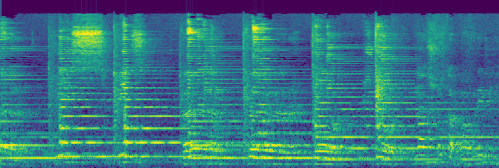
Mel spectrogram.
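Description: Khakas chatkhan, a plucked zither with movable bridges, played one plucked note at a time. A new note comes about every three-quarters of a second, and each rings on under the next.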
